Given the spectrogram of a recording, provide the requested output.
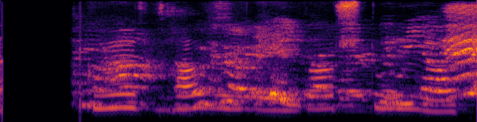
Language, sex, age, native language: Icelandic, male, 9, Icelandic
